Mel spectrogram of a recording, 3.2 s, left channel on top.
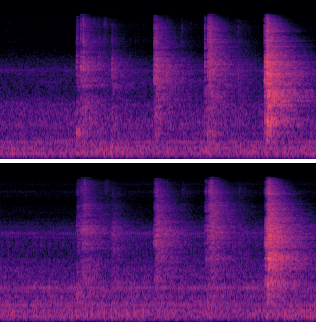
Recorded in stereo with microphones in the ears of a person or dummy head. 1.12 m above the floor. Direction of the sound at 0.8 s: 25° left (ahead or behind).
